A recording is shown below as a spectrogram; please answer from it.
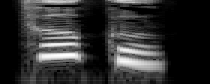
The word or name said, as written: ಠೋಕು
